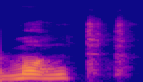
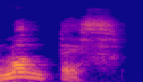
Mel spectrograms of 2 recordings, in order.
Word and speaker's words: Montt: Dios en cambio Montes ellos no sabían pronunciar Mont que es un apellido Catalán el de Manuel Mont entonces en vez de decir Mont decían Montes entonces decían los montes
